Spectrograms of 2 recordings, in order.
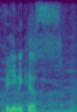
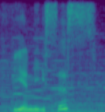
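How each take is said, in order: First: The name does not sound like Phoenician. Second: The name sounds like the word Phoenician. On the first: The speaker calls it right. "but no, it's Phoenicus" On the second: The speaker calls it wrong. "I pronounced it Phoenicis, um, like Phoenician"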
